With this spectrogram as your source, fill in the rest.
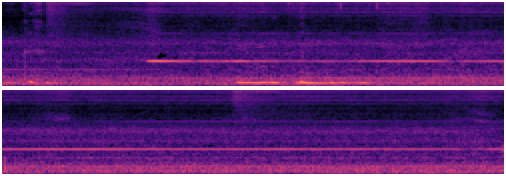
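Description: Water sprays and splashes steadily onto a vehicle.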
